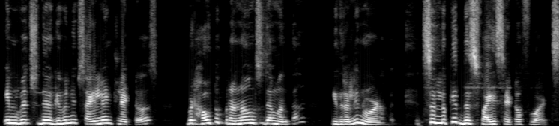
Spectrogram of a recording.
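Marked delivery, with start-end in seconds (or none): none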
